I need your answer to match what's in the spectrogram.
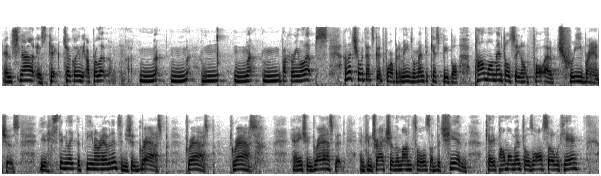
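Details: Adult speaker; normal speech.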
